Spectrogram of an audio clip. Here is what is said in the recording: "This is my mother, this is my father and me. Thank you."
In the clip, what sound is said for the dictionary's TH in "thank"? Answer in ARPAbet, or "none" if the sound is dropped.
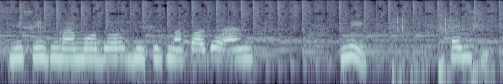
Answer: T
